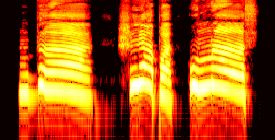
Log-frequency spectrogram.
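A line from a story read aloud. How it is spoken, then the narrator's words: Princess's joyful squeal. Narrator (Russian): Радостно завизжала принцесса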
